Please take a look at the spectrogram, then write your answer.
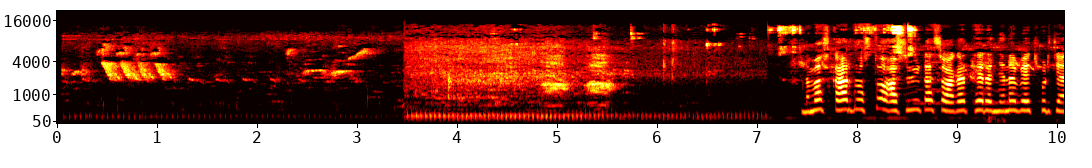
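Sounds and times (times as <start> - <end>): small birds chirping: 0.1 - 3.5.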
